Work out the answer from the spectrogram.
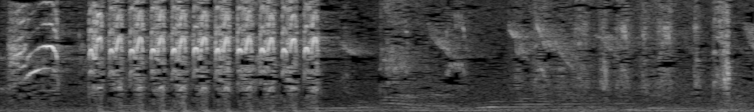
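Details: Ruby-cheeked sunbird singing as a lure for other birds: a fast, regular series of high, sharp chirping notes lasting about a second, followed by a human voice talking.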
